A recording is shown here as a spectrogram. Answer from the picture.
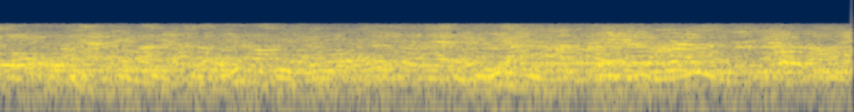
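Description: Indistinct chatter: several voices talking over one another, no words clear.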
